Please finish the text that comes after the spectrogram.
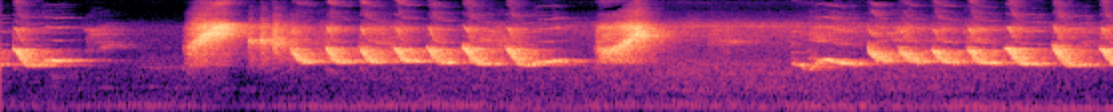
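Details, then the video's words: Male common iora singing, recorded for training cage birds: a bright upward-sweeping burst opens each phrase, followed by quick runs of repeated high chirped notes; three such phrases in seven seconds. "suara burung kapas tembak jantan gacor"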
